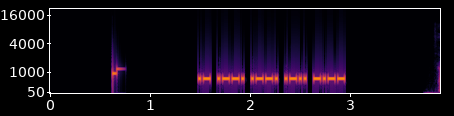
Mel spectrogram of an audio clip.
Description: Morse code, heard as a keyed tone, about 52 wpm, 700 Hz. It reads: APPLY
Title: Sentences from Top 1200 Words - New Word Drill - 50wpm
